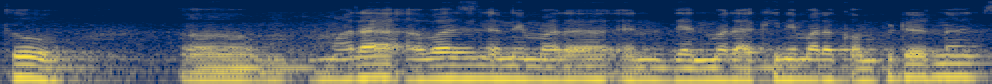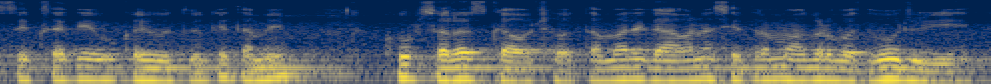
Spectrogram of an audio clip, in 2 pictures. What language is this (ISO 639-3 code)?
guj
